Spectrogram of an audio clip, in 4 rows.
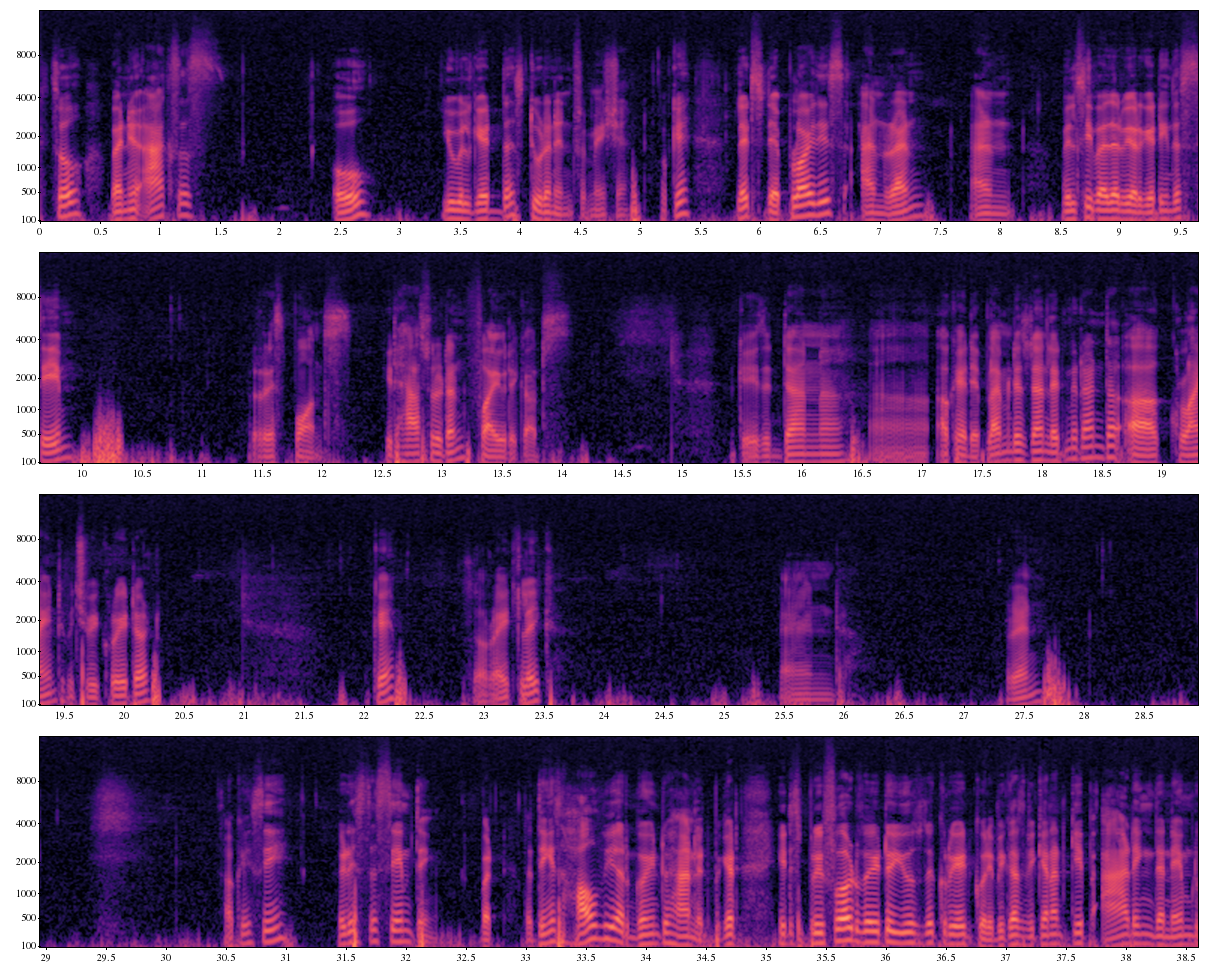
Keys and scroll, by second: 5.6 ctrl+s.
